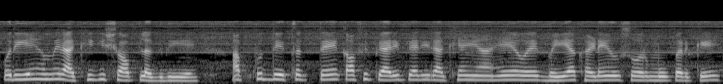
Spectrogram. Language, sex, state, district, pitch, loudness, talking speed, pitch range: Hindi, female, Rajasthan, Jaipur, 205 Hz, -19 LUFS, 240 wpm, 190-220 Hz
